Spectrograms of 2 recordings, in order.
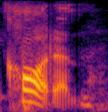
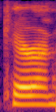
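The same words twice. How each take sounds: First: The name has a Swedish pronunciation. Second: The name has an English pronunciation. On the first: "in Sweden we say Karen" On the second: "some unwanted connotations these days"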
